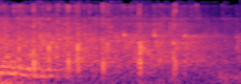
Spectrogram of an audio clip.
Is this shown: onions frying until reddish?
no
